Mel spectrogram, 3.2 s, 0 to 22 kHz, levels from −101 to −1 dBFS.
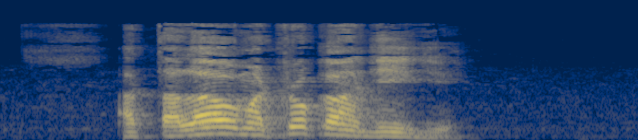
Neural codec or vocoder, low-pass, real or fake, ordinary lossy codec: none; 10.8 kHz; real; AAC, 32 kbps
